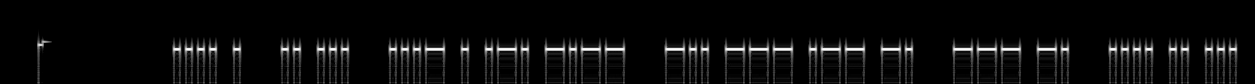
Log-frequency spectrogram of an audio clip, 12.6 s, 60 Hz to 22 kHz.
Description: Morse code, heard as a keyed tone, about 20 wpm, 700 Hz. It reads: HE IS VERY DOWN ON HIS
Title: Sentences from Top 1500 Words 20wpm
